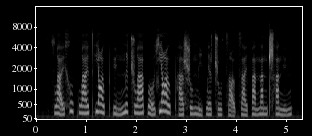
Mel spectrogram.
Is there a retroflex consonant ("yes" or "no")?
yes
